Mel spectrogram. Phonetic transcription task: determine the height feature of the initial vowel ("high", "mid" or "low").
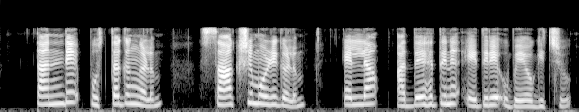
low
